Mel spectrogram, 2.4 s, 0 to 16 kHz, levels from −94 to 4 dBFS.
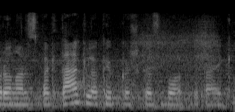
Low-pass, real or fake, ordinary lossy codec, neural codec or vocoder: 10.8 kHz; real; AAC, 48 kbps; none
